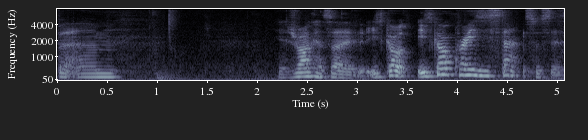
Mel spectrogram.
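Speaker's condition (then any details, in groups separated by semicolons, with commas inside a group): No condition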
